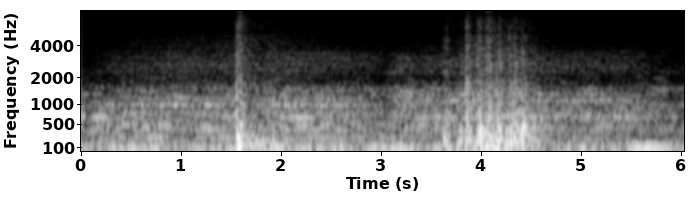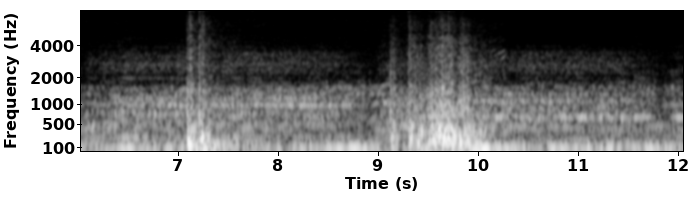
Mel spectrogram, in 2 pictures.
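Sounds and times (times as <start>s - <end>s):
choir and orchestra music: 0.0s - 12.0s
firework bursts: 3.6s - 10.3s.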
